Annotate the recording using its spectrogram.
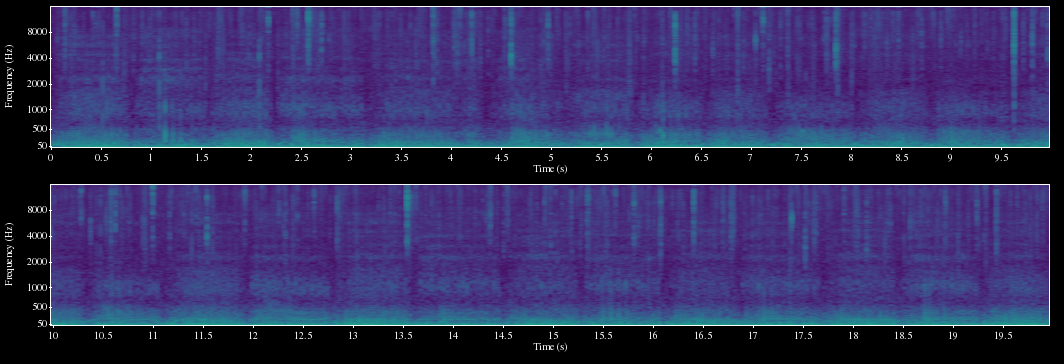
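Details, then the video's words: Long, even purr of a cat, a deep vibrating hum rising and falling in regular breath cycles, with frequent bright crackles and pops of a fireplace throughout. "Purring Cat with Cozy Crackling Fireplace Sound"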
